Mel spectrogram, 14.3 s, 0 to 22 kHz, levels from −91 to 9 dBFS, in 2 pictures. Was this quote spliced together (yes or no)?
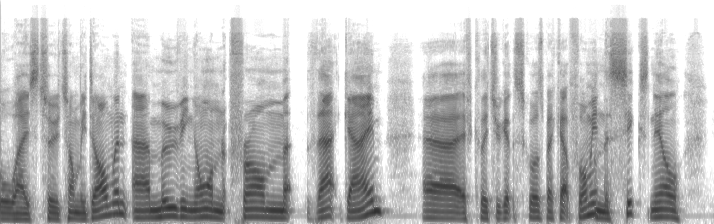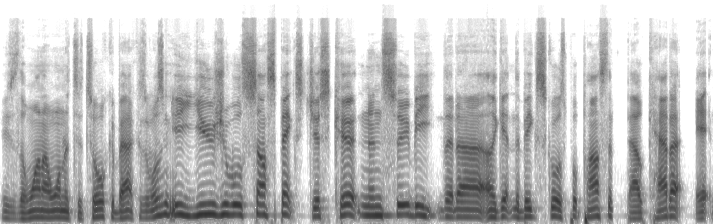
yes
